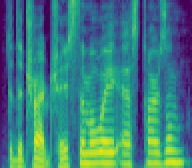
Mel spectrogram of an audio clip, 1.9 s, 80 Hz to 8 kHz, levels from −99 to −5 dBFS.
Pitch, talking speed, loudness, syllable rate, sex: 160 Hz, 250 wpm, -15 LUFS, 7.3 syllables/s, male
